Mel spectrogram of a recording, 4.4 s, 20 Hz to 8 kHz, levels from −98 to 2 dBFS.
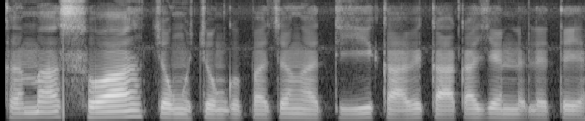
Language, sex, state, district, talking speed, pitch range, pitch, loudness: Wancho, male, Arunachal Pradesh, Longding, 230 wpm, 105-120 Hz, 110 Hz, -20 LUFS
